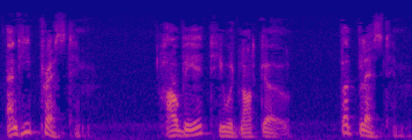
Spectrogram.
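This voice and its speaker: A man's voice: lowish voice, sing-song, measured pace, slightly rough. A British man giving a scripted dramatic narration of the Bible in formal archaic English. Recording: dull old cassette transfer.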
